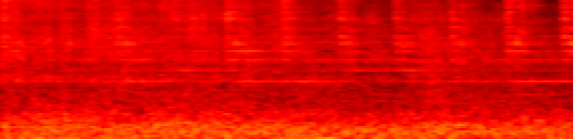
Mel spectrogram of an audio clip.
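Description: Train wheels squeal and screech on the rails.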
